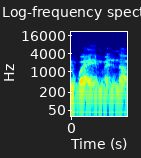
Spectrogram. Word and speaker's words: Waymond: It is actually Waymond. I'm not doing a, I'm not mispronouncing it. It's with a W.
